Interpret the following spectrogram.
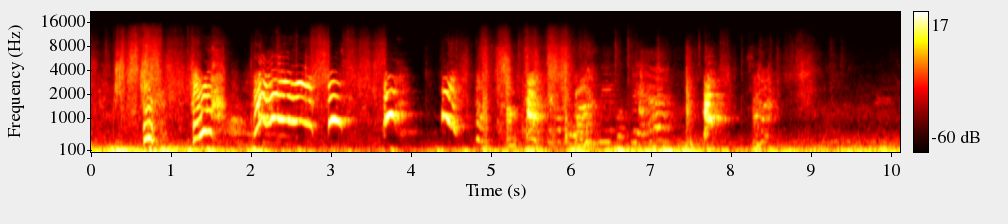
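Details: Japanese Spitz–Maltese mix dog named Poochie giving a quick run of high whining yips and short barks, tones bending up and down in bursts, over background music and people talking.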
